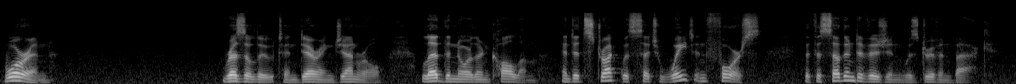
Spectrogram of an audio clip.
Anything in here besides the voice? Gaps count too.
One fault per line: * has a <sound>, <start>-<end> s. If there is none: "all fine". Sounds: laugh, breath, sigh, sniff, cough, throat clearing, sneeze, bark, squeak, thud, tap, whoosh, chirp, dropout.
all fine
